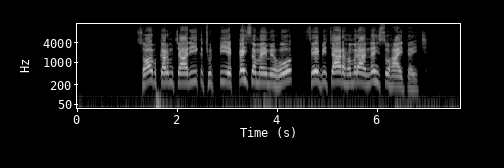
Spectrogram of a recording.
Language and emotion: Maithili, disgusted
